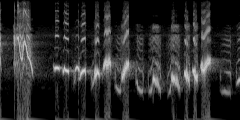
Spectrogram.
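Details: White-rumped shama singing a rich, varied song praised for its fill: a high squeaky flourish, then a fast run of loud whistled and chattering notes, each phrase different and sharply rising or falling.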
